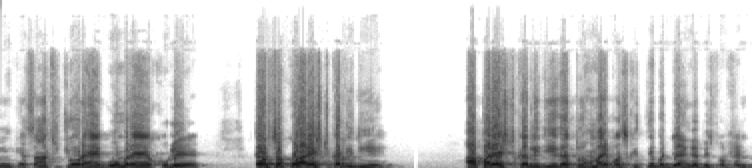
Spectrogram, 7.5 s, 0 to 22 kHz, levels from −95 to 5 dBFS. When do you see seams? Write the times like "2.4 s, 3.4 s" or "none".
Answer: none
